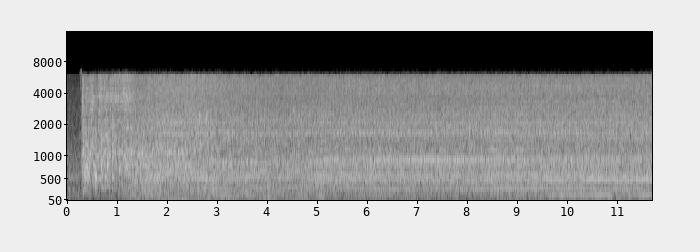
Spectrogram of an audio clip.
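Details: Car engine that revs up at cold start and in P or N, idle won't drop, while spraying carb cleaner to hunt a vacuum leak: catches, flares, then holds a fast steady high idle; vacuum leak suspected but none found.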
